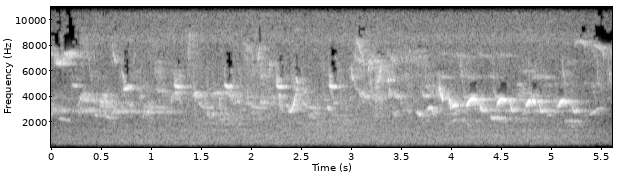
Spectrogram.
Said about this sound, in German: Okay, das ist irgendwie Vogelgezwitscher, oder?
